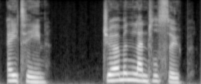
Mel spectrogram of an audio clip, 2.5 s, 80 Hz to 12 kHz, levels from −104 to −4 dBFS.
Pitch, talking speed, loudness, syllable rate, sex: 210 Hz, 70 wpm, -16 LUFS, 4.2 syllables/s, female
